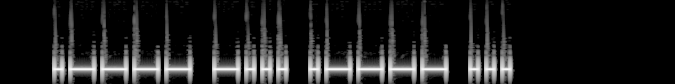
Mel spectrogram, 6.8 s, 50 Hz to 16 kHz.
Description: Morse code, heard as a keyed tone, about 15 wpm, 700 Hz. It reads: 1B1S
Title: Four Challenging Letter-Number Combinations 15wpm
